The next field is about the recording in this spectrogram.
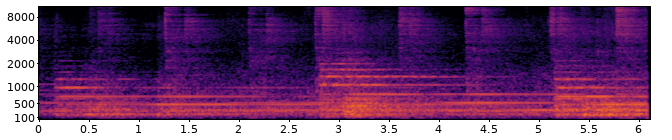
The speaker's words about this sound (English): I have come to the Museum of Contemporary Art, where I'm watching a very haunting clock singing its little tune. The clock is a work by Stuart Ringholt. He's an artist from Perth. It's a giant clock in the middle of the gallery, ticking away.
